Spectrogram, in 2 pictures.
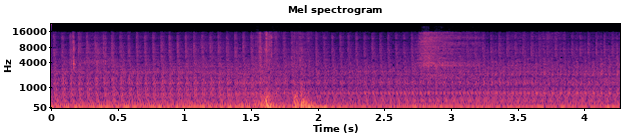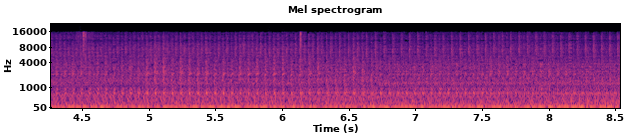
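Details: Toyota Camry engine running with a low, heavy note and a deep rhythmic knock buried in the idle; worn connecting rod bearing.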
